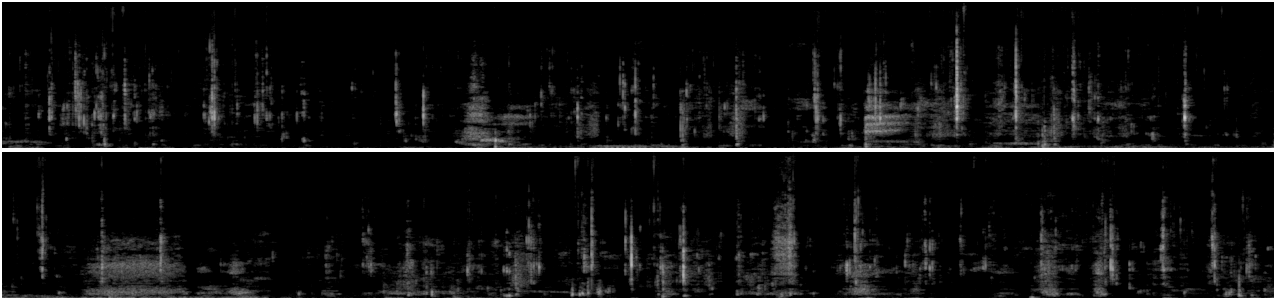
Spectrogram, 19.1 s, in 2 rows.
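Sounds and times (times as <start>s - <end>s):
chewing soft food: 0.0s - 19.0s.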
